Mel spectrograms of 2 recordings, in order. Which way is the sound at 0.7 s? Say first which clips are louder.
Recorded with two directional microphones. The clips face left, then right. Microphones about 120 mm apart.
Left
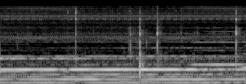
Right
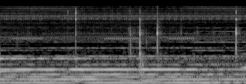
Left 6 dB; 50° left (ahead or behind).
